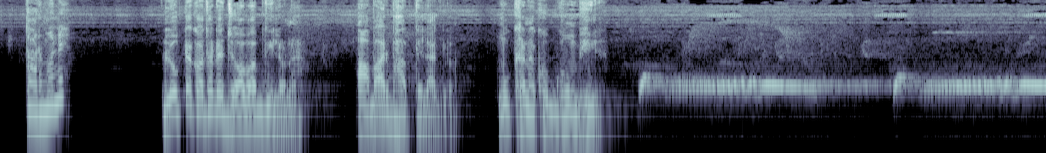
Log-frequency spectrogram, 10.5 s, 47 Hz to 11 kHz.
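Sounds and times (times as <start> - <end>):
speech: 0.3 - 0.8, 1.6 - 6.1
tame dove cooing: 6.4 - 10.4.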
